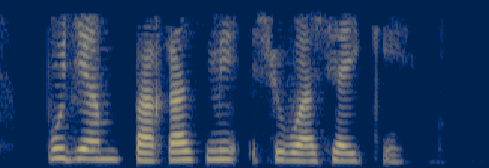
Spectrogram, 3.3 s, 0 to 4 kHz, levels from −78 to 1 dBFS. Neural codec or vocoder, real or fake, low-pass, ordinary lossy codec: none; real; 3.6 kHz; MP3, 24 kbps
